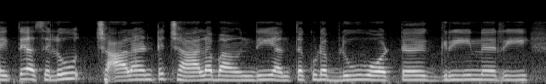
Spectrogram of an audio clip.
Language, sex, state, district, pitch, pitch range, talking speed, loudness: Telugu, female, Andhra Pradesh, Krishna, 210 Hz, 205-220 Hz, 130 wpm, -15 LUFS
